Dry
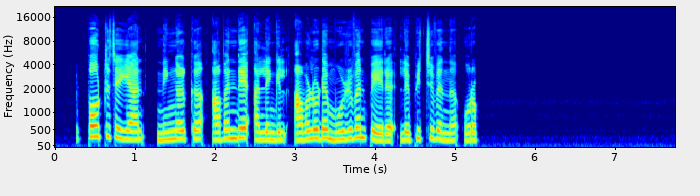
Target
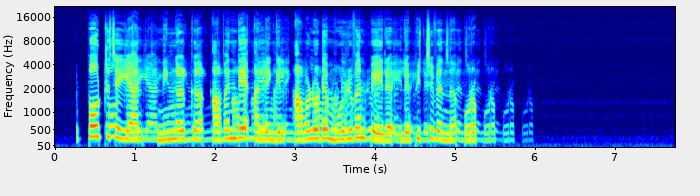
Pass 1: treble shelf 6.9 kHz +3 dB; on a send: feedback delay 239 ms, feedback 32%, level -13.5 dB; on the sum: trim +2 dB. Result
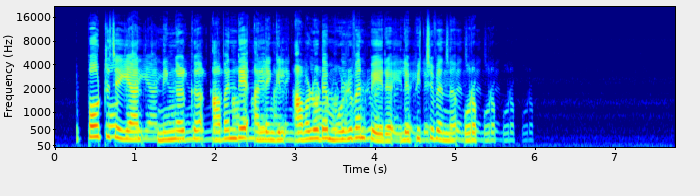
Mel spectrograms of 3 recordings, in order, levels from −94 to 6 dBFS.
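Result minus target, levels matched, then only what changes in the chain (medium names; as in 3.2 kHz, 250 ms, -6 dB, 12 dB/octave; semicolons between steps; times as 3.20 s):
8 kHz band -4.5 dB
change: treble shelf 6.9 kHz +11 dB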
